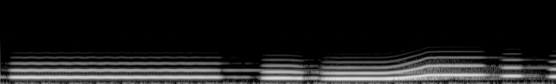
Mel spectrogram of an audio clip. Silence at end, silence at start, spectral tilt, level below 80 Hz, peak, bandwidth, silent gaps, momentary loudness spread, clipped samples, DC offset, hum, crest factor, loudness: 0 s; 0 s; -11 dB/octave; -46 dBFS; -2 dBFS; 1.9 kHz; none; 9 LU; under 0.1%; under 0.1%; none; 10 dB; -14 LUFS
